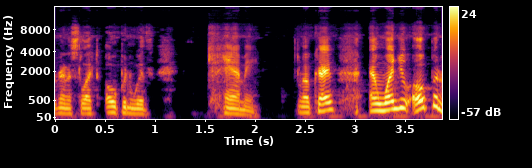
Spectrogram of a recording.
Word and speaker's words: Kami: introduced to this summer which was by the way rhymes with clammy all right cami it's not kamey or kami it's cami okay it allows you to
